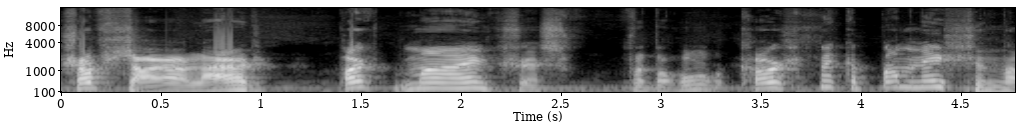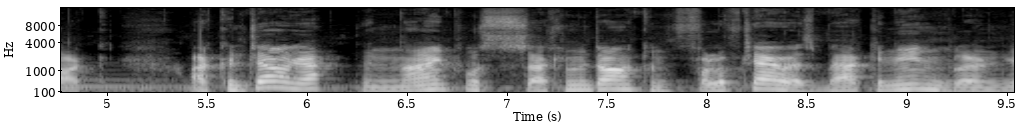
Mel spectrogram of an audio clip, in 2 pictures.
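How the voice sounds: A put-on character voice at a moderate pace, very wide pitch swings and faint music in the background. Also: man, fairly high pitch for a man.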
